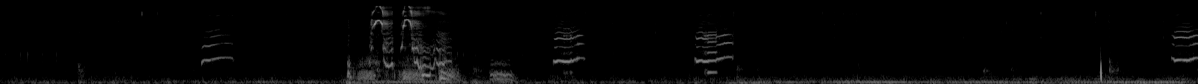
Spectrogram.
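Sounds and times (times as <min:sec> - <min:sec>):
small pet squeaky calls: 0:02.0 - 0:02.4, 0:03.5 - 0:04.6, 0:05.5 - 0:06.0, 0:06.9 - 0:07.4, 0:11.7 - 0:11.9.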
